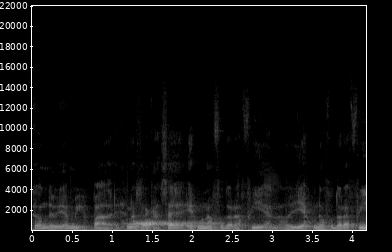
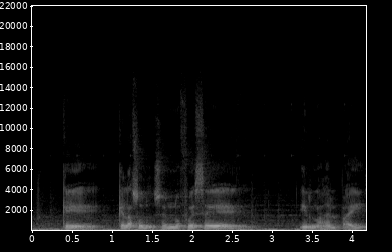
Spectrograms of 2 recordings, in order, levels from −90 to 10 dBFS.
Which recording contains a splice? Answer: first; 1 cut; at 1.1 s

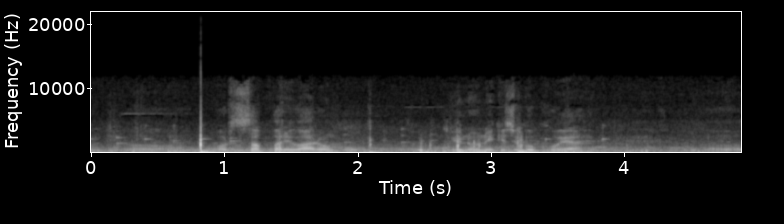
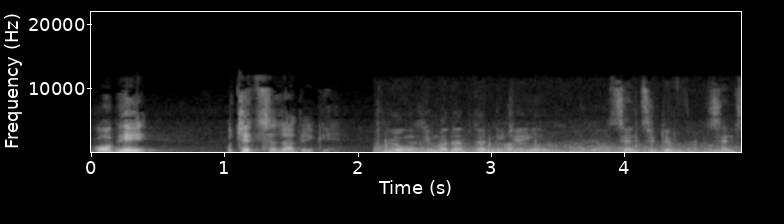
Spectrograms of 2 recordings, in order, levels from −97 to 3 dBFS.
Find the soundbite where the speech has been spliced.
second; 1 cut; at 2.1 s

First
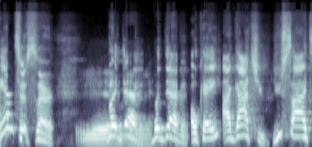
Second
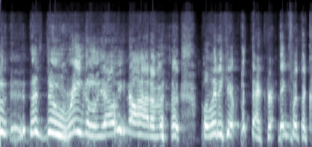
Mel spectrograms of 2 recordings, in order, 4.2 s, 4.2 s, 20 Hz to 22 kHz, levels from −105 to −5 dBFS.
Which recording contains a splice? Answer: first; 1 cut; at 2.6 s

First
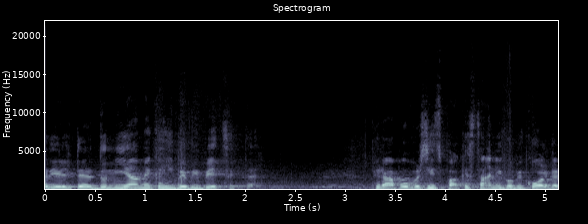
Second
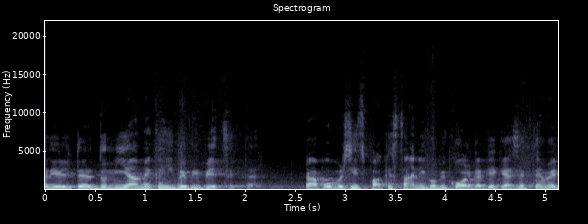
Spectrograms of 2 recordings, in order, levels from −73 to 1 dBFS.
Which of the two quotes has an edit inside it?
second; 1 cut; at 2.6 s

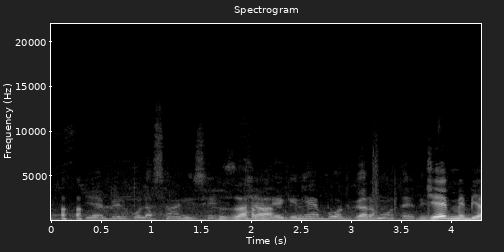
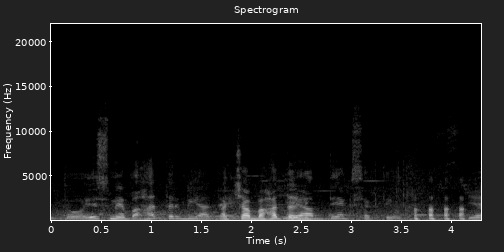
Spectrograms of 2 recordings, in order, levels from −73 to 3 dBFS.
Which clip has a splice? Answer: first; 1 cut; at 2.0 s

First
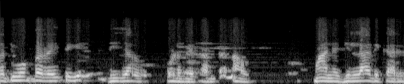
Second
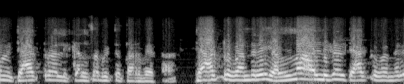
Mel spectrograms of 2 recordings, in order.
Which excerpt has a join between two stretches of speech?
second; 1 cut; at 1.8 s

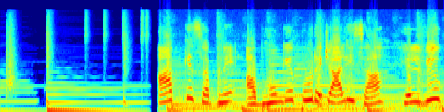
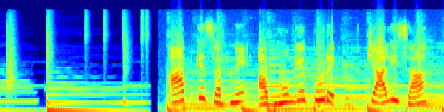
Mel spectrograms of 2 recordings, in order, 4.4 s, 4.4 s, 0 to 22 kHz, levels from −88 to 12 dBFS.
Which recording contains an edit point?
first; 2 cuts; at 1.5 s, 3.3 s

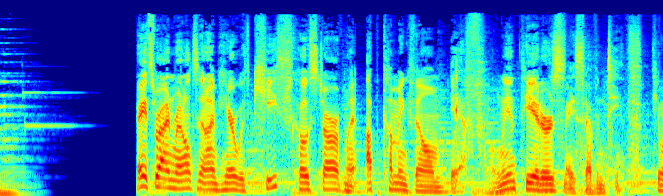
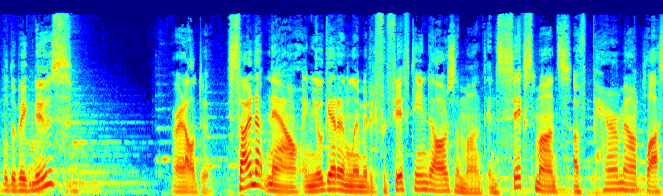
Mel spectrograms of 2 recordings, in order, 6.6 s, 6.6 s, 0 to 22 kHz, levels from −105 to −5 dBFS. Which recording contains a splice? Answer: first; 1 cut; at 1.1 s

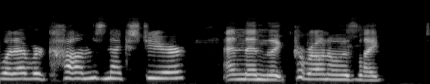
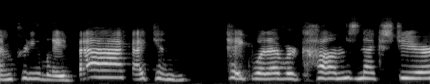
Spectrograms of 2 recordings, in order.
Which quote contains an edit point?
first; 1 cut; at 2.9 s

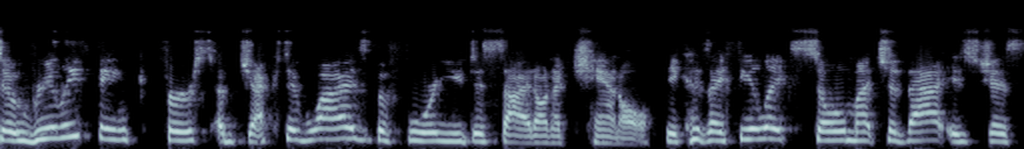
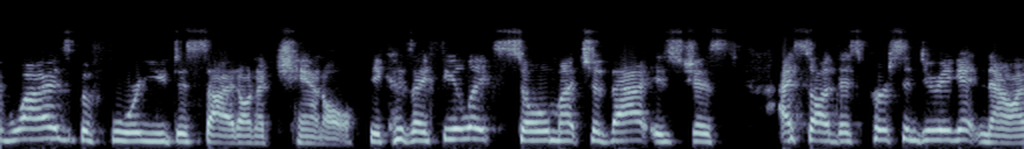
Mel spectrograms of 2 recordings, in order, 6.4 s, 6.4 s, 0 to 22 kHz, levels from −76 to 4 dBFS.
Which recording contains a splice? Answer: first; 1 cut; at 0.9 s

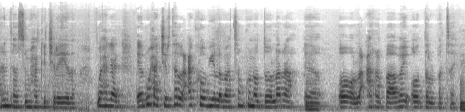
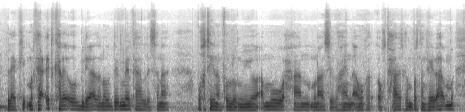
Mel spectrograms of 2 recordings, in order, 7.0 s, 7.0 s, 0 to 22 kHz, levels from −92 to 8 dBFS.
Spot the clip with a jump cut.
first; 1 cut; at 1.3 s

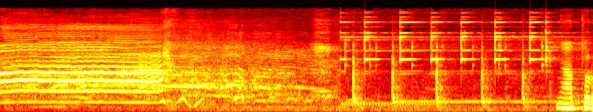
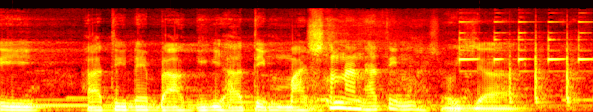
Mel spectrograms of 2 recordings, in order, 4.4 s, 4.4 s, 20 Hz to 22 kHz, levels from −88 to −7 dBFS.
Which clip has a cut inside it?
first; 1 cut; at 2.4 s

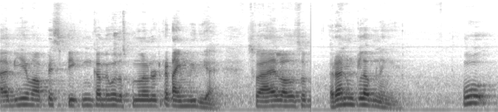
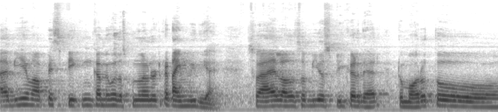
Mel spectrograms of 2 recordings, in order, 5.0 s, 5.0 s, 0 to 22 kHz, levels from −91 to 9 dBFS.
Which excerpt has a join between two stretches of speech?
first; 1 cut; at 3.1 s

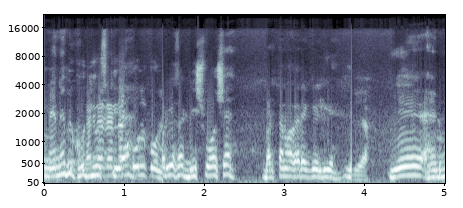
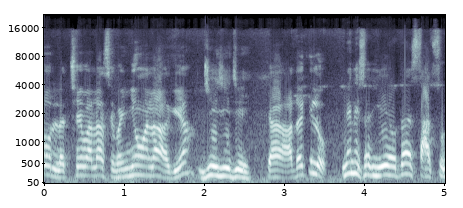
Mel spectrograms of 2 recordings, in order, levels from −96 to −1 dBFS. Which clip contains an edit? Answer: first; 2 cuts; at 1.5 s, 3.9 s

